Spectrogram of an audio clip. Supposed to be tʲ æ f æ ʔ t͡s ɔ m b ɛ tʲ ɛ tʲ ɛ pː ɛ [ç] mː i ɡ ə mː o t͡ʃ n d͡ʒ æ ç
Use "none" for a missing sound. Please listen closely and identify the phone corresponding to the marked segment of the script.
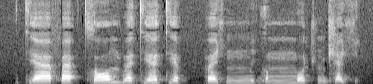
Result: ç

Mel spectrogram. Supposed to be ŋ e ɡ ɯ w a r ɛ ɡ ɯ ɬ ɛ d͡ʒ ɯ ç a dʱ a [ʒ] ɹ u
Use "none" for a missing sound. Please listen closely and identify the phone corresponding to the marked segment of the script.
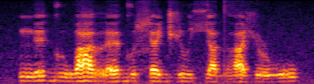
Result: ʒ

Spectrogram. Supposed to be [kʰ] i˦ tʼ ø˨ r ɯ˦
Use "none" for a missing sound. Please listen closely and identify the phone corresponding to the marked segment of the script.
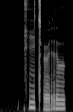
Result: kʰ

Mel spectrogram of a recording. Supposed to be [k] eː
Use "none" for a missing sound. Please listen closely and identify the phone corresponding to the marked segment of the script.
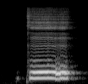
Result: k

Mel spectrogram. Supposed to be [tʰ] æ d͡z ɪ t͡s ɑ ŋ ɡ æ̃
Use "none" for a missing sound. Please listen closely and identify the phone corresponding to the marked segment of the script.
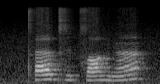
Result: tʰ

